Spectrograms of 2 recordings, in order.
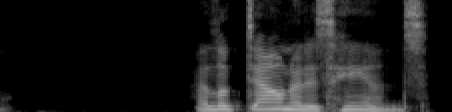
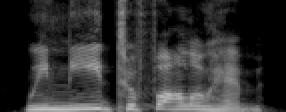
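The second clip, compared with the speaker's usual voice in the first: loud, higher-pitched plea; raised, desperate voice; urgent insistence; 4 semitones higher, 6 dB louder than usual. A narrator's reading. Urgent argument after the chase.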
